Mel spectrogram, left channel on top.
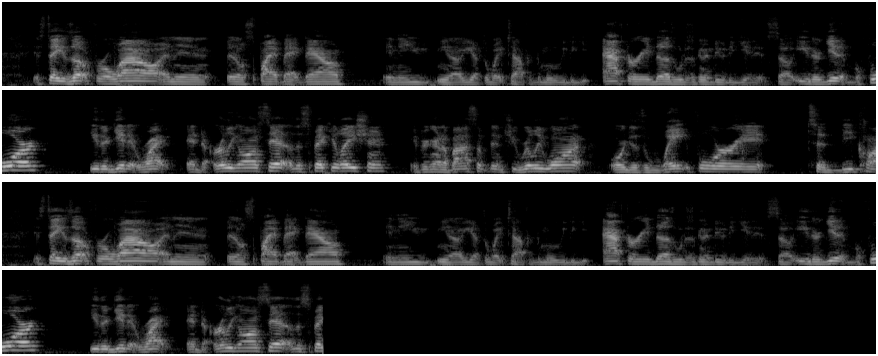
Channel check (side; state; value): right; drops out; at 12.0 s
